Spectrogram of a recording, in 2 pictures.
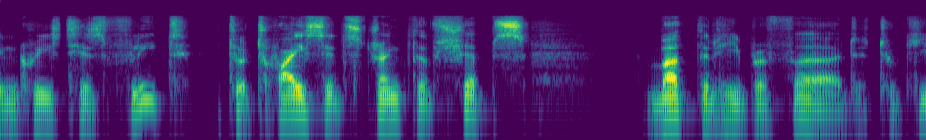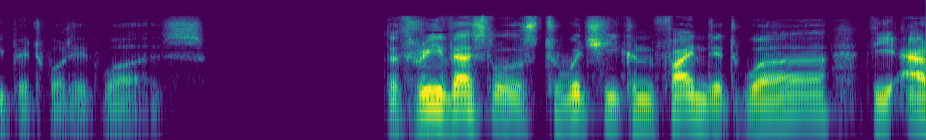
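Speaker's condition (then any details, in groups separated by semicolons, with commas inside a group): No condition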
